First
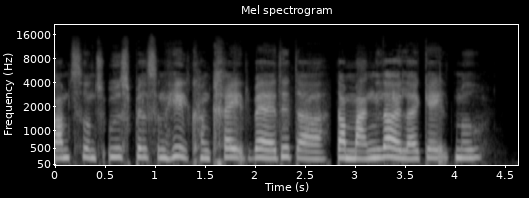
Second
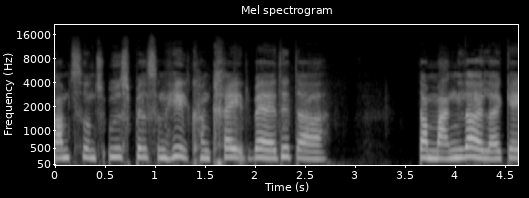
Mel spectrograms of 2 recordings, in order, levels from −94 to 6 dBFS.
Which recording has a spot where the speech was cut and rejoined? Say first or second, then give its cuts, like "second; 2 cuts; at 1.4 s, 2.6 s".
first; 1 cut; at 2.8 s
